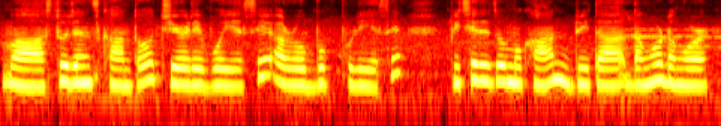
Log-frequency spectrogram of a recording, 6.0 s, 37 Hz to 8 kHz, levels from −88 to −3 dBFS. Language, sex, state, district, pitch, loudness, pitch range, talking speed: Nagamese, female, Nagaland, Dimapur, 225 Hz, -16 LUFS, 215-250 Hz, 170 wpm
